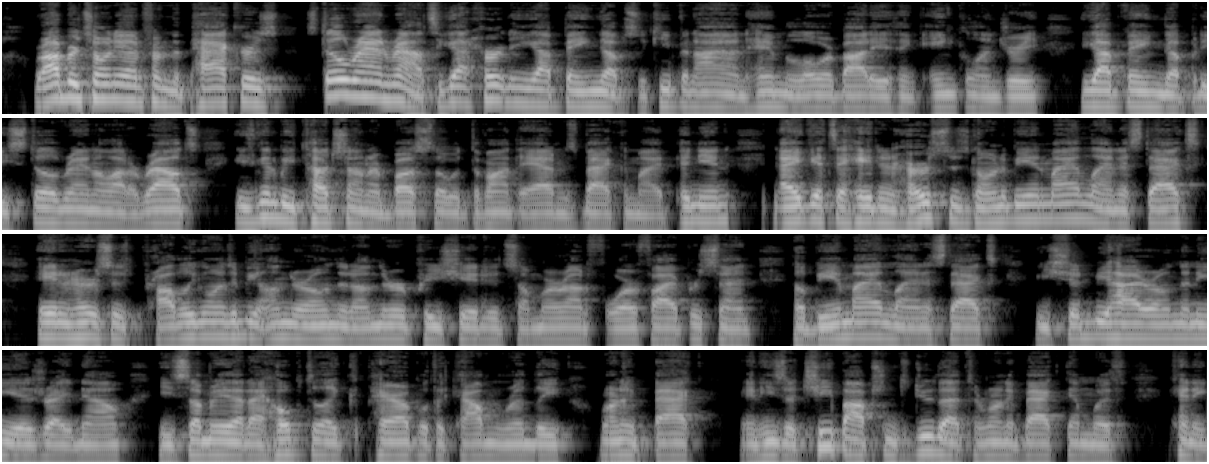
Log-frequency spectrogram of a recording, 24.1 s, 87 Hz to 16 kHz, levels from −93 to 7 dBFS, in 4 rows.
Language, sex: English, male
